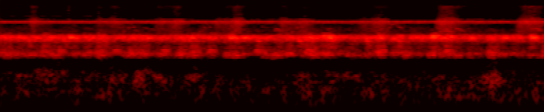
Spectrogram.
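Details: Chorus of rice field frogs, many overlapping rasping trills blending into an unbroken buzzing drone, with scattered sharper clicks and soft low background noise.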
